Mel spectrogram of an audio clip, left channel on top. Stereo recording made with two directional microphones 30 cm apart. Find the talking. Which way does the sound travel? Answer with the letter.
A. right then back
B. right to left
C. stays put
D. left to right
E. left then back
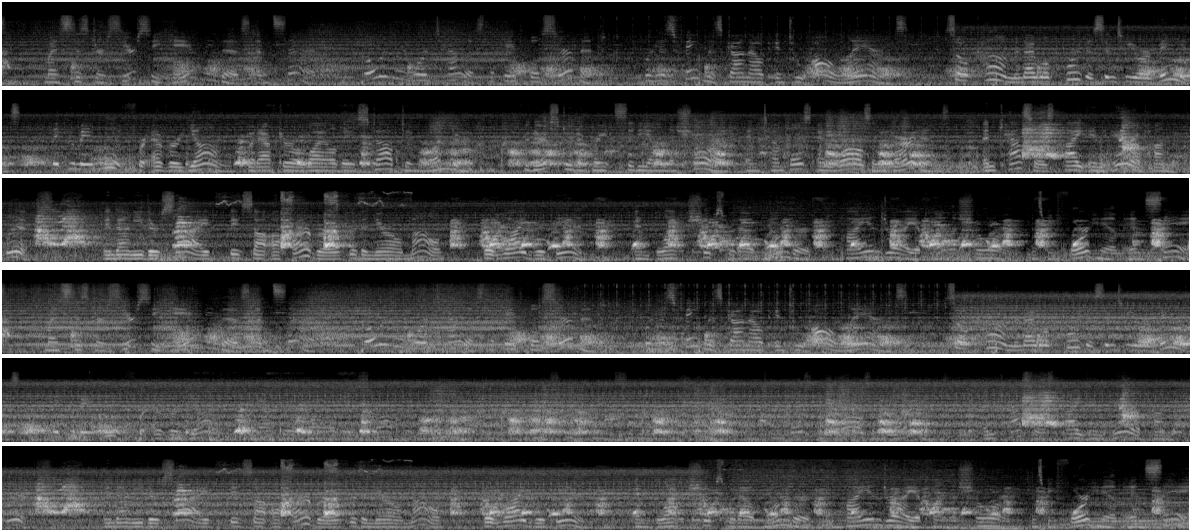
E.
